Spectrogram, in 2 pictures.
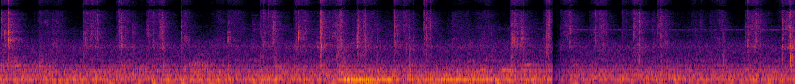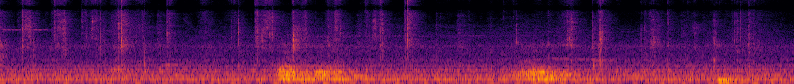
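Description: Tarot cards are shuffled continuously, a dense rapid riffling and slapping that runs the whole length, close and fairly loud, with a few soft bumps and handling noises mixed in.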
